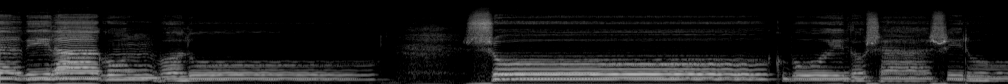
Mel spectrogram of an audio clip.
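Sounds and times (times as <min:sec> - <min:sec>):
women singing in harmony: 0:00.0 - 0:03.8, 0:04.7 - 0:10.0.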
